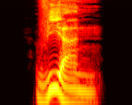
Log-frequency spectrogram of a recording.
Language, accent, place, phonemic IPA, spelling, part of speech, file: German, Germany, Berlin, /ˈviːərn/, wiehern, verb, De-wiehern.ogg
- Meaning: 1. to neigh, to whinny, to nicker (sound of a horse) 2. to laugh audibly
